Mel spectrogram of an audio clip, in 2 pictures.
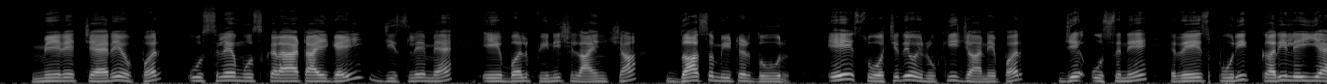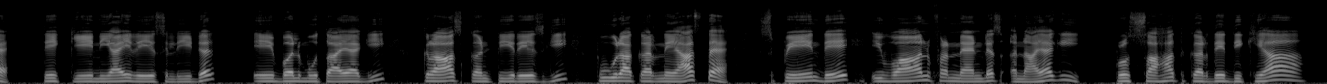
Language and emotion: Dogri, happy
